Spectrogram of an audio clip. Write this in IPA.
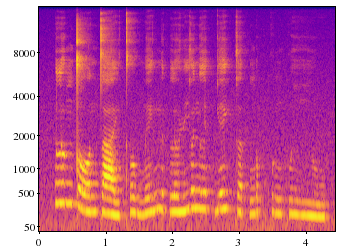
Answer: l ʊ˥ ŋ t̪ ɔː˨ n t̪ aː˨˩ j t̪ʰ o˨˩ w m e˨˧ j n̪ ɵ˨ t̚ l ɵ˨˧ ɥ j ɵ˧ n l ɪ˨ k̚ j e˧ j k ɐ˨ k̚ ŋ ɐ˧ p̚ kʷ ɪ˨ ŋ kʷ iː˨˩ w

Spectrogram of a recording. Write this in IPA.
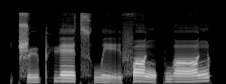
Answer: ʈ͡ʂ ɻ̩˧˥ pʰ ɥ ɛ˥ t͡sʰ w ḛ˨˩ ɪ̯ f ɑ˥˩ ŋ p w ɑ˧˥ ŋ

